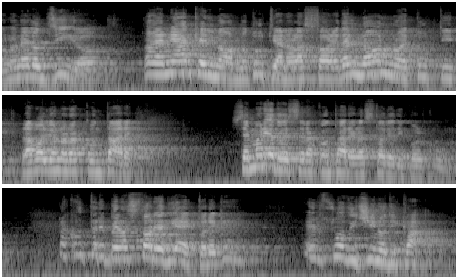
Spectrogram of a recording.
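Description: A man with a Roman accent narrating a radio drama as a theatrical storyteller, expressive and colloquial, with dramatic pauses. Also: sits high. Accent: Roman Italian. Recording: echoey hall with long reverb.

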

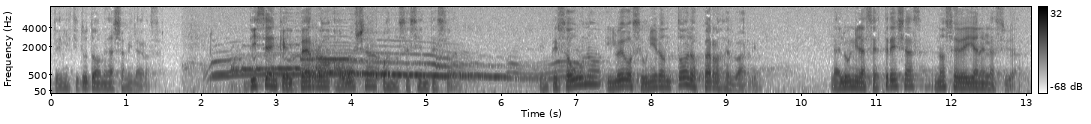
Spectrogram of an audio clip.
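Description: A man's voice: fairly high pitch, wildly swooping pitch, moderate pace. A man reading a scripted story as a radio drama narration exercise. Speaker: radio drama workshop participant. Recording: reverberant room with clear noise.

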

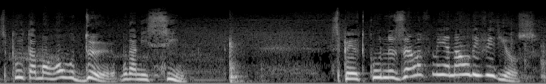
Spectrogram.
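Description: An actress playing a chatty, cheeky police officer with a Flemish accent, speaking informally in a crime drama. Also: female voice, high-pitched, wildly swooping pitch, measured pace, darkish tone, slight background noise, heavily acted. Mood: curious, cheeky. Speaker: actor in a police drama series.

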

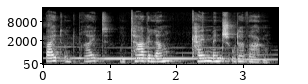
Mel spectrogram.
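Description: An actress speaking sober, reflective lines as one voice in a radio play's chorus. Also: female voice, mid-range voice, steady tone, unhurried, close to an everyday voice. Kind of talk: radio play narration. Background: music.

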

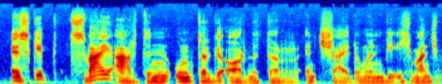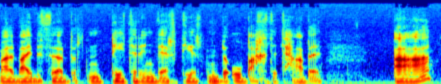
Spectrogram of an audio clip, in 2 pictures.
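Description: A man playing a management theorist who lectures wryly and didactically in a radio play, with a gravelly, husky voice. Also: sits low, a bit bright, full character voice. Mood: emphatic, declarative. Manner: dry, didactic, addresses listeners directly.

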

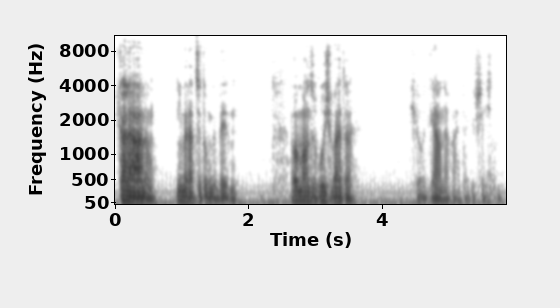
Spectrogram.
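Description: An actor playing a menacing, mocking kidnapper in a radio drama, with a sarcastic, domineering manner of taunting. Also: male voice, extremely low pitch, a little fast, creaky. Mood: sneering, prying. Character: menacing, mocking male kidnapper, boss of a sidekick. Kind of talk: German radio drama acting.

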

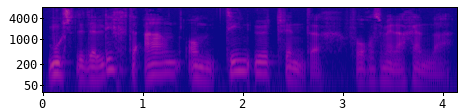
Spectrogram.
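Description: A man's voice: a bass voice, very animated, unhurried, creaky, a little mellow, full character voice. A man voicing a cheerful, methodical male salesman turned amateur detective who likes quoting mottos. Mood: precise. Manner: precise, fond of quoting mottos. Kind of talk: radio play reading.

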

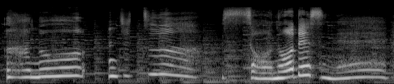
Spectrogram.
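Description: A woman's voice: very high-pitched, very slow, soft background music, heavily acted. A woman playing a sweet, easily flustered teenage girl in an anime-style audio drama, with a girlish manner. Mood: hesitant. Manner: girlish, hesitant then gushing.

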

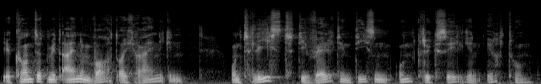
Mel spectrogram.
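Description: A man's voice: lowish voice, expressive, moderate pace, darkish tone, slightly rough, heavily acted. An actor playing a loyal, earnest companion who pleads with and consoles a young warrior woman, in a classic verse radio drama. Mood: pleading.

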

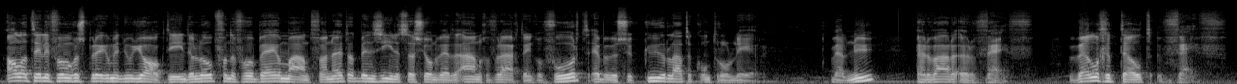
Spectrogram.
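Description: A distrustful male police interrogator played by an actor, with a middle-pitched voice. He is sarcastic and condescending, mocking the suspect in the manner of a radio drama detective. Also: moderate pace, a little mellow, close to an everyday voice. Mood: stern, condescending.

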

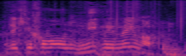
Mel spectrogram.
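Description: A man's voice: high voice, animated, normal speed, rough recording. A man on a casual, absurd comic rant, repeating himself and acting out imagined exchanges. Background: loud music.

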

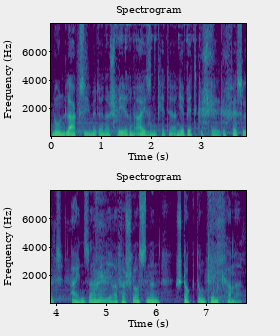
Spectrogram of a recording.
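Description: An actor narrating a suspenseful radio crime story in a measured, serious way. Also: male voice, fairly low pitch, steady tone, vocal fry, darkish tone. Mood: grave, suspenseful. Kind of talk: scripted crime drama narration.

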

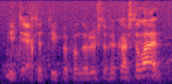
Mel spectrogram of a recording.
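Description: A brash Amsterdam schemer with a bright voice and very lively intonation. He is cocky and colloquial, a café regular in a radio comedy. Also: medium pitch, moderate pace. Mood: dry. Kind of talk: comic radio play acting.

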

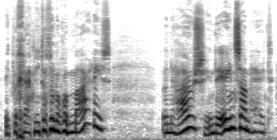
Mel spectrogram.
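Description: An actress playing a nosy, disapproving family friend in a radio drama, probing and opinionated in manner. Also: female voice, mid-range voice, lively intonation, normal speed, slightly rough.

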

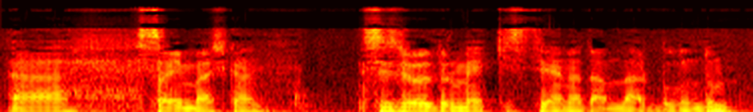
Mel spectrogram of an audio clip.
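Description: A man acting a brisk, bossy but concerned surgeon in a radio play, excitable and commanding. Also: medium pitch, soft background music, close to an everyday voice. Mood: sympathetic.

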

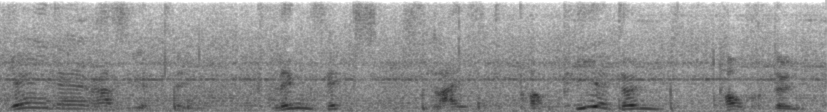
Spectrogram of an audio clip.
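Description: A radio-play street hawker, drawing out rhyming sales patter in a high, swooping voice. The delivery is slow and showy, with loud music and traffic around it. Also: big pitch swings. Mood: showy, gleeful. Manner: sing-song sales patter. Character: street hawker loudly touting razor blade sharpeners in rhymes. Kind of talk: 1970s German radio drama acting.

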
